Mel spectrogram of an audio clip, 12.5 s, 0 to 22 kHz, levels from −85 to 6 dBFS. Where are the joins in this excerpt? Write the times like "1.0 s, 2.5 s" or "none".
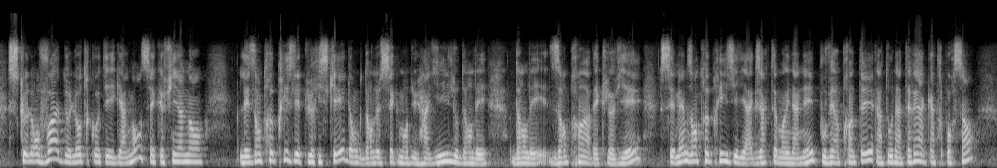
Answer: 10.9 s

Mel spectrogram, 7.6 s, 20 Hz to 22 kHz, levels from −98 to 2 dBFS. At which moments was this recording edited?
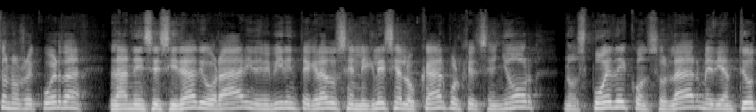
none

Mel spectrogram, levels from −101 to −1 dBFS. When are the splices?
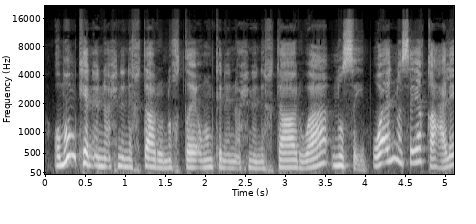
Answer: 4.1 s

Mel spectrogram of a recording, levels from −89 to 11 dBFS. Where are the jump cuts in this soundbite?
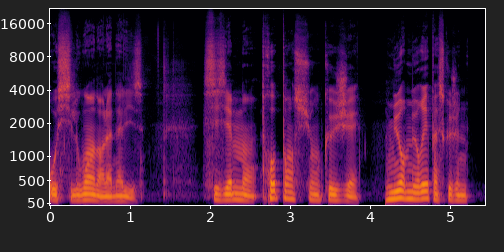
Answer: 2.6 s, 4.2 s

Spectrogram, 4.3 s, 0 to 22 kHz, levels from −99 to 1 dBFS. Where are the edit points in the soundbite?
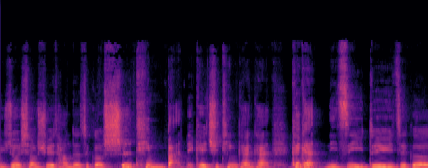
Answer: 1.9 s

